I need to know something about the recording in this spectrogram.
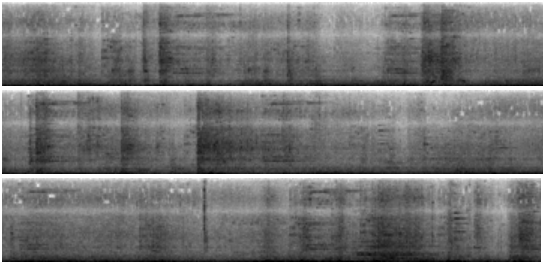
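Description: Weapons clash and strike with heavy thuds.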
